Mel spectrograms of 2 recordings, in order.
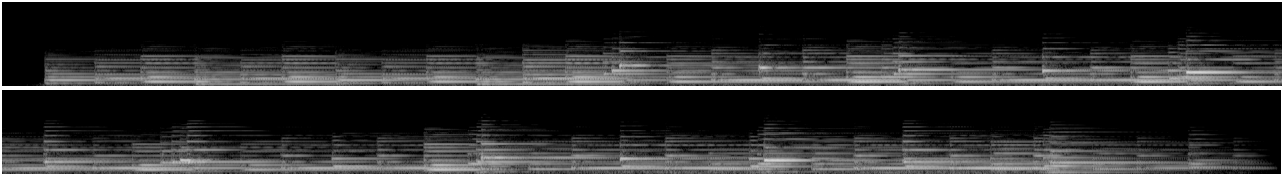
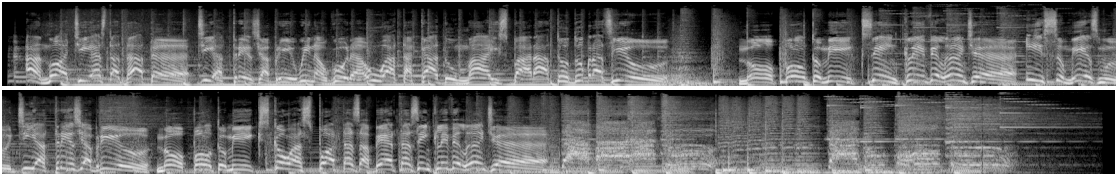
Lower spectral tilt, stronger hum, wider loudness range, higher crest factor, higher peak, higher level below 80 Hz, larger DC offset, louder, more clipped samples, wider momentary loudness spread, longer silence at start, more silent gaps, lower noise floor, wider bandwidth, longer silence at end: first, -9.5 dB/octave vs -4 dB/octave; neither; about the same, 5 LU vs 3 LU; first, 18 dB vs 10 dB; second, -6 dBFS vs 0 dBFS; second, -56 dBFS vs -20 dBFS; neither; second, -24 LUFS vs -11 LUFS; neither; first, 10 LU vs 4 LU; first, 0.45 s vs 0.05 s; neither; first, -44 dBFS vs -37 dBFS; second, 5.2 kHz vs 20 kHz; second, 0.25 s vs 0.45 s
